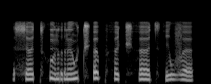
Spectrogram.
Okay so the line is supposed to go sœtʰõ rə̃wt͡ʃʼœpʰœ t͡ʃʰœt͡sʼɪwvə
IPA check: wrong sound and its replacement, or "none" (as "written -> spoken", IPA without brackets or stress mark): ə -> œ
